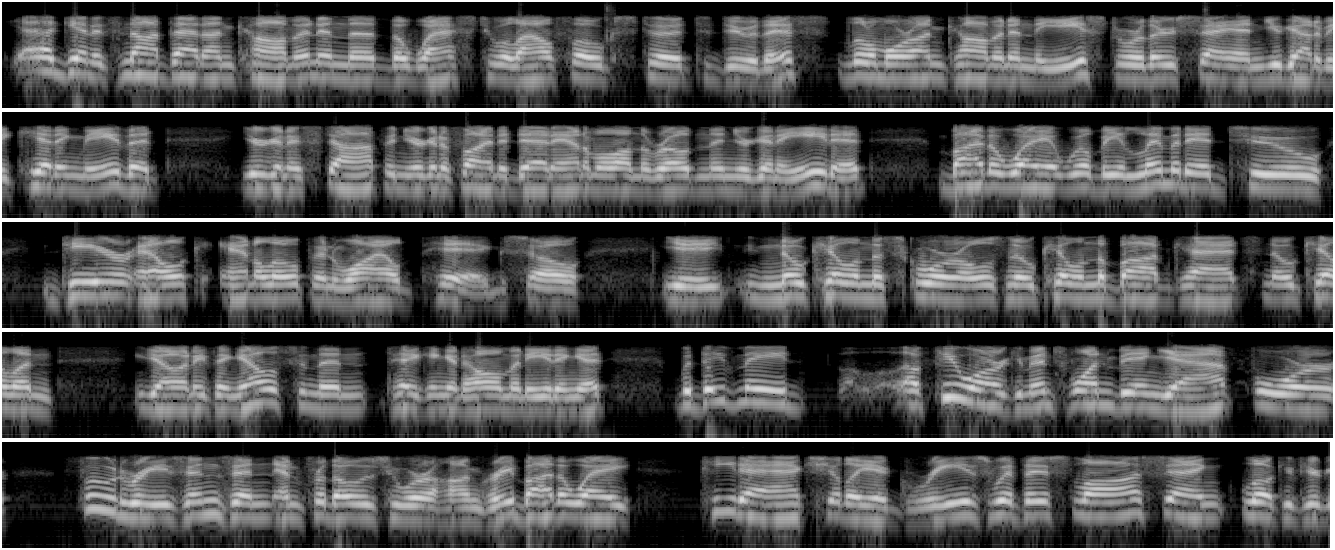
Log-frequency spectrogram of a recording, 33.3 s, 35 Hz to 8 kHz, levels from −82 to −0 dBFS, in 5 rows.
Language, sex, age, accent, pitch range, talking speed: English, male, 40-59, American, 155-195 Hz, 225 wpm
